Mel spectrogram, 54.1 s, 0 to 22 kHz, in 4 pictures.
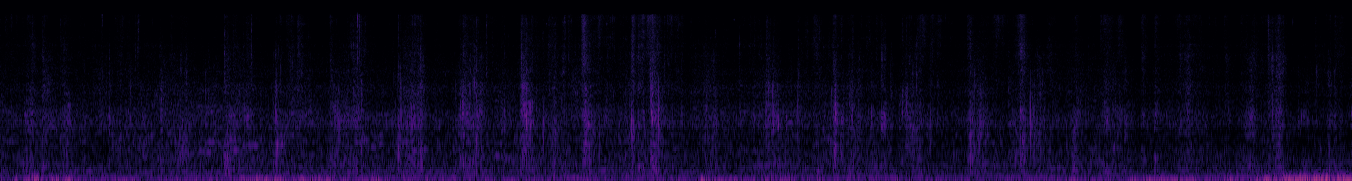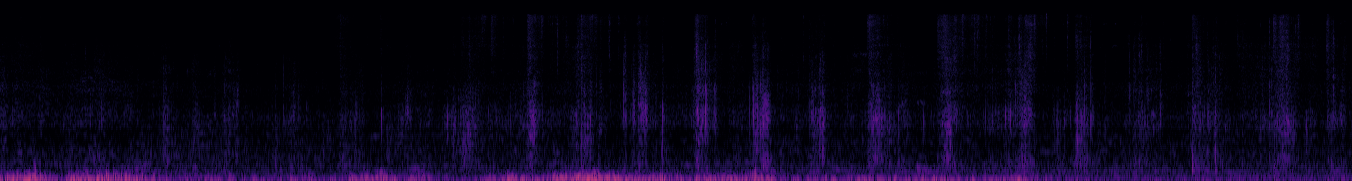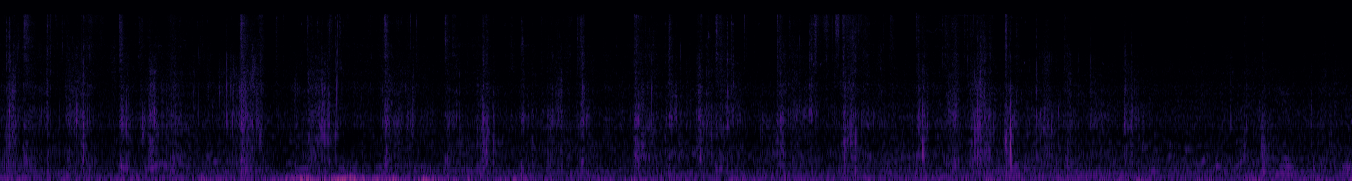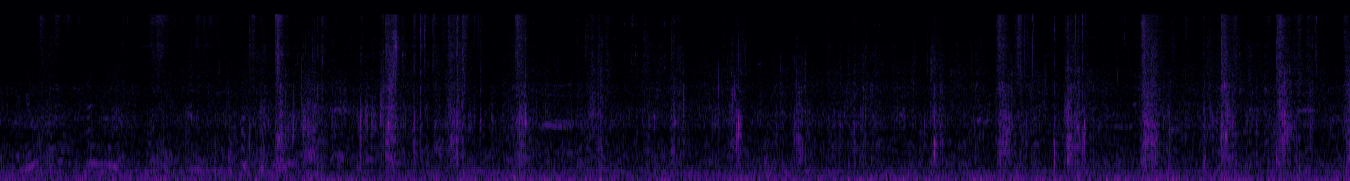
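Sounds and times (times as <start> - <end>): faint voices: 0.0 - 54.0
low rumbling wind on microphone: 18.5 - 21.1.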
